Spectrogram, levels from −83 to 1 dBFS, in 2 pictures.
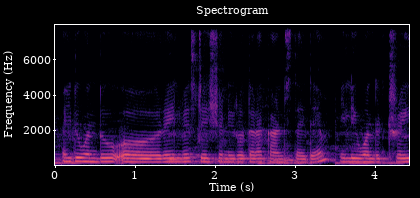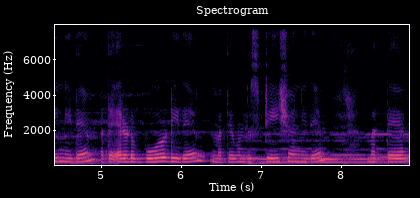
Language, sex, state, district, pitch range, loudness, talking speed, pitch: Kannada, female, Karnataka, Chamarajanagar, 190-205 Hz, -33 LUFS, 135 wpm, 195 Hz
